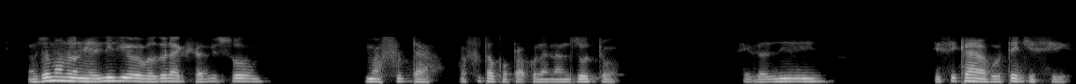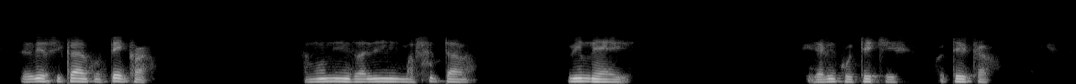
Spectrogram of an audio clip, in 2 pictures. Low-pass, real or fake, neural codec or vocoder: 3.6 kHz; fake; codec, 16 kHz, 1 kbps, FreqCodec, larger model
